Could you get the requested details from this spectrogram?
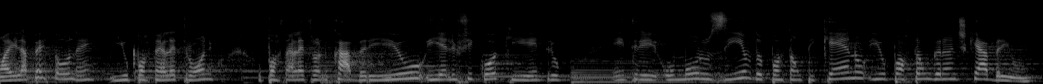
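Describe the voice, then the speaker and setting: A woman pastor from Brazil preaching a live sermon in church, telling stories in an earnest way and speaking straight to the congregation. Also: fairly high pitch. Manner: storytelling, earnest, addresses the congregation directly. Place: large church hall with live audience. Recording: echoey church hall, soft background music.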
